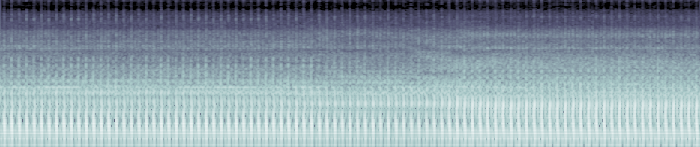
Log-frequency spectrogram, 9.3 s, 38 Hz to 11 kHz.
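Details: Steady, even low thumping from the single-cylinder 75 G 14 motor of the Suffolk Demon, firing cleanly and holding its pace without misses after a month of work; runs fine.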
